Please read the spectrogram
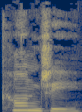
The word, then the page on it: kanji: American English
